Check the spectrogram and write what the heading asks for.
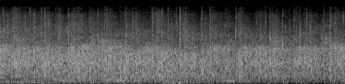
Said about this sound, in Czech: Myslím ale, že je zřejmé, že samotná nominace je pro autora jistě úspěch. Tak byste si mohli teď tady zájemně zatleskat k tomu úspěchu, poblahopřát.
